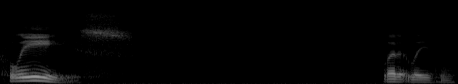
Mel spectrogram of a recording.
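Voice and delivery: low, soft, halting plea; begging. Acted. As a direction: plead quietly with long pauses. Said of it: "Paul begged him and said".

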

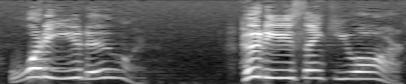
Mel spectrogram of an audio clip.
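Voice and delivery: mocking critics. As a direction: sneer it up high like a heckler. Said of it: "people that ridicule you and say".

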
